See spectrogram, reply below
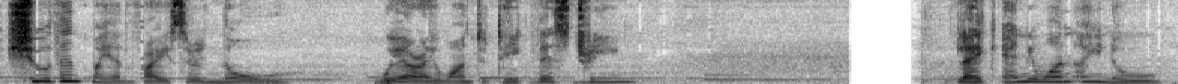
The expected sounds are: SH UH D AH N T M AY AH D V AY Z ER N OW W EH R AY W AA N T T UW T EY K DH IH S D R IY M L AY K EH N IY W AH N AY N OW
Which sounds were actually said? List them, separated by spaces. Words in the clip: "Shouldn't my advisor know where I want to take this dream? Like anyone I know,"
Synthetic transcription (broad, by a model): SH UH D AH N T M AY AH D V AY S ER N OW W EH R AY W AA N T T UW T EY K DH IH S D R IY M L AY K EH N IY W AH N AY N OW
